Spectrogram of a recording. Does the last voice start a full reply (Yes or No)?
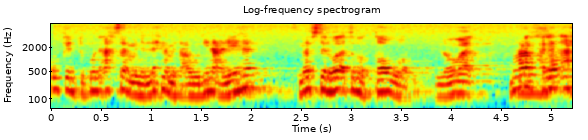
Yes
